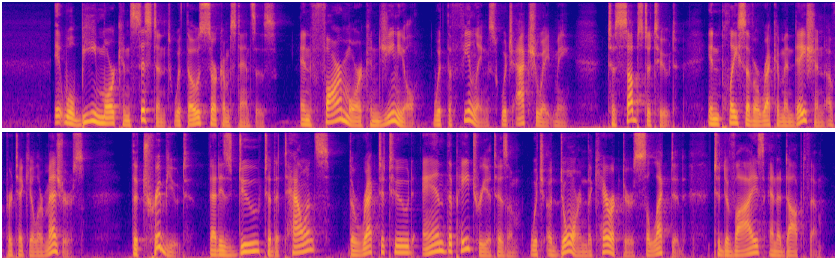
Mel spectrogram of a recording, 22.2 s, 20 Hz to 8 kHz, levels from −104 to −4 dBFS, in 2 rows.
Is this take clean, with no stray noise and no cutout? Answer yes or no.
yes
